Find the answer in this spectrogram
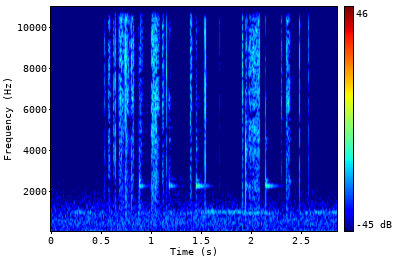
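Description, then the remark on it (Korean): Electric crackling buzz of a streetlamp in the dark, its light flickering: irregular bursts of sharp, sizzling static sputter on and off over a faint steady hum, fairly quiet, with no voices. “지지직 지지직 소리가 들리더니 불빛이 깜빡였다.”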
